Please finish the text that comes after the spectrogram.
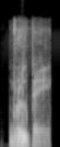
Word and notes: groupie: British English

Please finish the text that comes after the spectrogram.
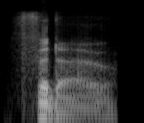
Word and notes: Fido: British English

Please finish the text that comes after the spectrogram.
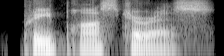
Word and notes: Preposterous: American English

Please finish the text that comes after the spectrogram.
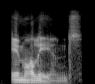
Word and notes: emollient: British English

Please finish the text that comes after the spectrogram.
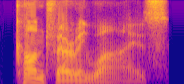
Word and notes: contrariwise: British English

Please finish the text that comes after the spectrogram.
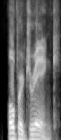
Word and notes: overdrink: American English

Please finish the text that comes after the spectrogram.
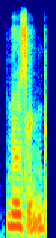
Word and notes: nosing: Indian

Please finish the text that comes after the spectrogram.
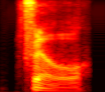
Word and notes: fill: British English

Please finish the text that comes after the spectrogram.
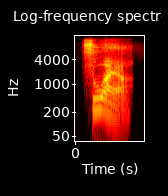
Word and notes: thuya: Indian

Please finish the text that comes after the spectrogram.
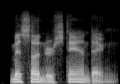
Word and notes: Misunderstanding: American English

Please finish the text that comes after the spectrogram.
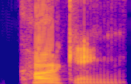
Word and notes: carking: American English

